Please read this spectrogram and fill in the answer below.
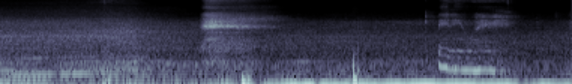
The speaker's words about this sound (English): This is the loudest truck in the world. My God.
